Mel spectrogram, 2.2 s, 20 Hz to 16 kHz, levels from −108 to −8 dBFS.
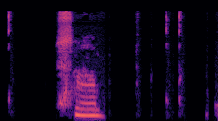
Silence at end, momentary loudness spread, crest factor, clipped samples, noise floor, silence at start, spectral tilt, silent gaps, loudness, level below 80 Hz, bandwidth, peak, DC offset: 0.35 s; 18 LU; 22 dB; under 0.1%; -78 dBFS; 0.1 s; -3 dB/octave; 0.21-0.25 s, 1.32-1.36 s, 1.57-1.62 s; -44 LUFS; under -90 dBFS; 12 kHz; -28 dBFS; under 0.1%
